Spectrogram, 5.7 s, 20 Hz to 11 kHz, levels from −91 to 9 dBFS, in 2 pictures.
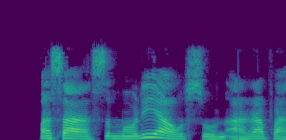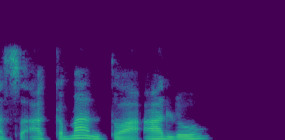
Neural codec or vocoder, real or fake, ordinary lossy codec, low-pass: none; real; Opus, 64 kbps; 7.2 kHz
